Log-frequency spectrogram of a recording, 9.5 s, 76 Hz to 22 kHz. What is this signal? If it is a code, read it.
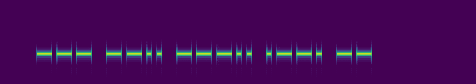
Morse code, heard as a keyed tone, about 12 wpm, 600 Hz. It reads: OZ8PM
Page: 2 ekstra ordmellemrum mellem kaldesignalerne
